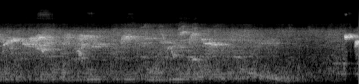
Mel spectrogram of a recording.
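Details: Captive white-rumped shama, tail close to eight inches, singing loudly with sweet whistled notes, slurred rising and falling phrases and soft twitters, fading near the end before a sudden sharp note.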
